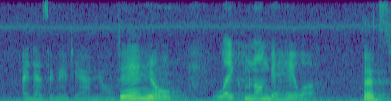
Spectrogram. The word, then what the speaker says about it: Monongahela: the Ice Age I designate Daniel Daniel Lake Monongahela that's correct pronunciation too right Deborah okay good okay Reagan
